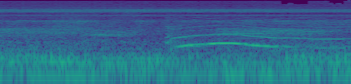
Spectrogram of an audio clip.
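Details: Domestic cat, a mother that has just given birth to four kittens and is nursing them, gives a single rising-then-falling meow with a clear harmonic, over a low background hum.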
